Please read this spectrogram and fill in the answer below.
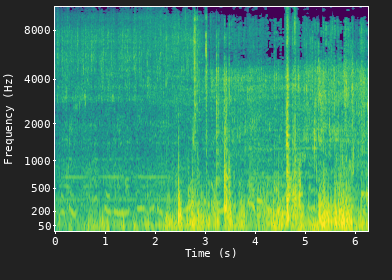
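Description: Water lapping with low wind noise on a small fishing boat, then from about two seconds in a string of knocks, bumps and rustling as someone moves about the boat deck handling gear, the loudest knock just past halfway.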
